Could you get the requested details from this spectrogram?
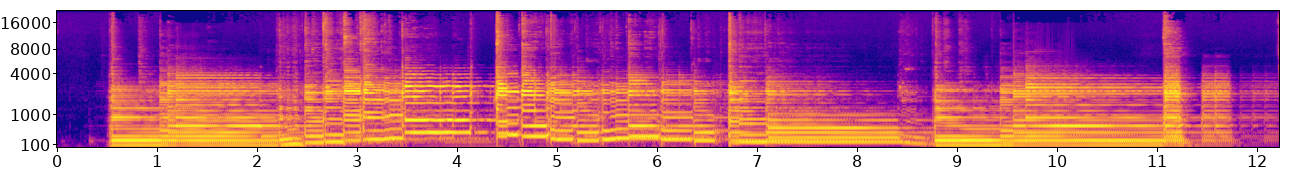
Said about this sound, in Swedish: Ja, och det där är någonting som jag tror … har jobbat med eh, också, att ha ett kort delay som ett slapback. Men som kanske då inte, som det ligger parallellt, som inte går in i det andra för att mm. skapa studsarna,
